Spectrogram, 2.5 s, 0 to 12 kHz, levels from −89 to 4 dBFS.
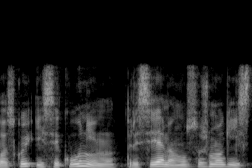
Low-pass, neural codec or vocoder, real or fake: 7.2 kHz; codec, 16 kHz, 8 kbps, FreqCodec, larger model; fake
